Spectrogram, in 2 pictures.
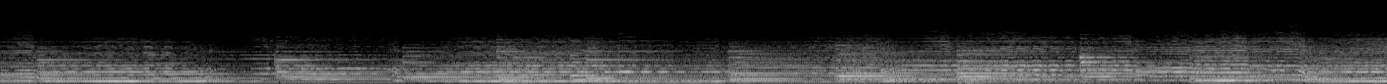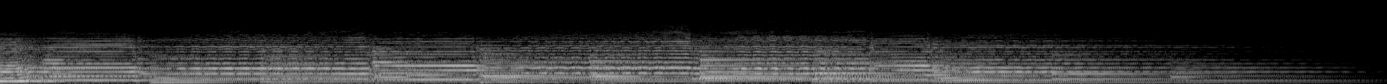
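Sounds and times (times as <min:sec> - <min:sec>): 
adagio for cello and piano: 0:00.0 - 0:27.7.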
